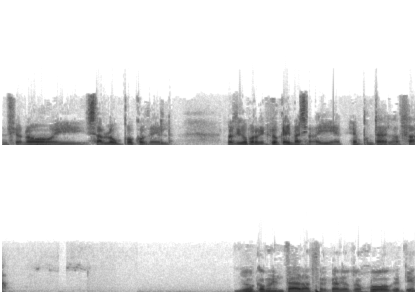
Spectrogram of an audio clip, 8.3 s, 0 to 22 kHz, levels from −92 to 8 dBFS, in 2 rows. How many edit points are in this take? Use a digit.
3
